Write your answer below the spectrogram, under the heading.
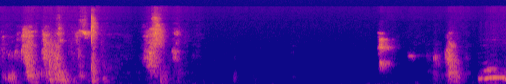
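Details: Cavalier King Charles Spaniel puppies, a Blenheim litter of six (two females, four males) in an indoor puppy pen, give a quick run of high yapping barks, then sparse yelps and whimpers after a short pause.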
